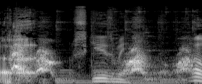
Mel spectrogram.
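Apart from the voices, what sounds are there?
dog barking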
